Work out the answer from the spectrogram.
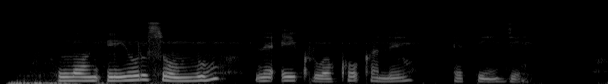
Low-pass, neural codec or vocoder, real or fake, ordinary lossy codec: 7.2 kHz; codec, 16 kHz, 2 kbps, FunCodec, trained on LibriTTS, 25 frames a second; fake; none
